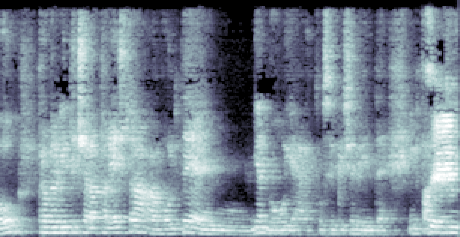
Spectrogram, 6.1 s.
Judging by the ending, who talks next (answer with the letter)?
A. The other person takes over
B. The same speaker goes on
B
